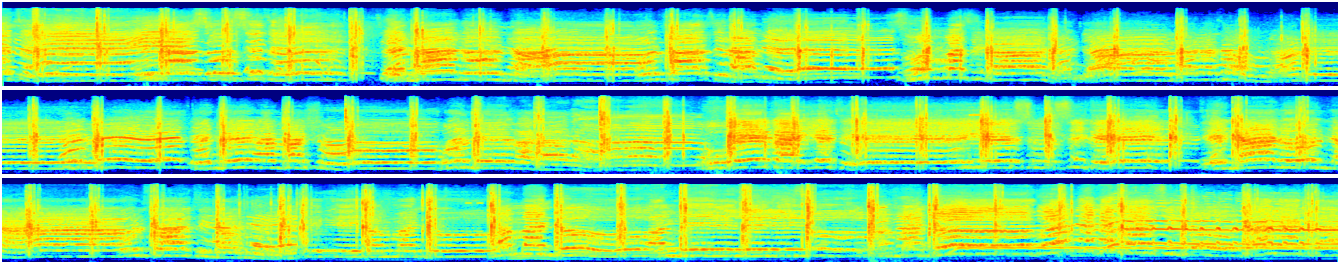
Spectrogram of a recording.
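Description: A group of voices singing together to a steady beat of hand-clapping. Near the end the voices hold long notes.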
